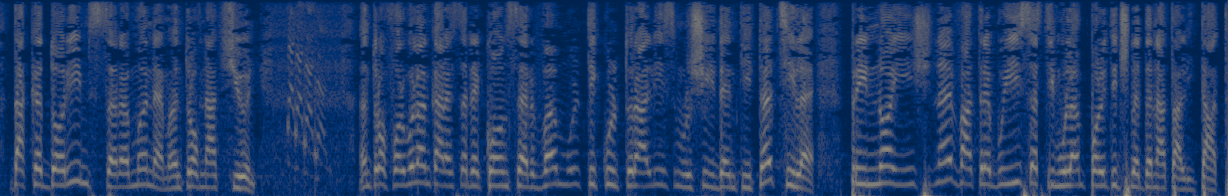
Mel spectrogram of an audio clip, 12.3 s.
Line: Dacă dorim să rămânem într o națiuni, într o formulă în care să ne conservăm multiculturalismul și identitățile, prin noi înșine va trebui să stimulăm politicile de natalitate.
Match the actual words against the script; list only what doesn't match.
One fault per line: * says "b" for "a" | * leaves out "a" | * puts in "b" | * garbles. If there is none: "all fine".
all fine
